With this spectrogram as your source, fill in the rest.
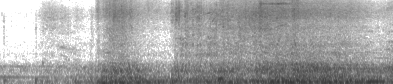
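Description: A bright magical burst whooshes and chimes loudly.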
